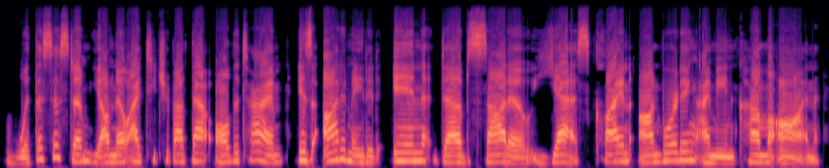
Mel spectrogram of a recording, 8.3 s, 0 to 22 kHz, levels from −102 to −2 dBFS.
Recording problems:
distortion; slight; 6% of the sound clipped

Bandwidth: 17.5 kHz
